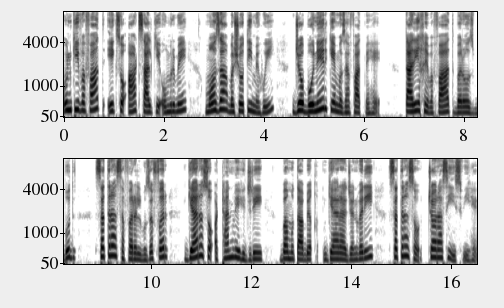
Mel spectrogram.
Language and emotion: Urdu, neutral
